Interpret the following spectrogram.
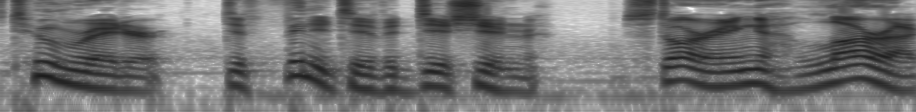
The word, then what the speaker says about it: Lara: raider definitive edition starring lara croft who i always mispronounce as laura croft no wonder she doesn't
